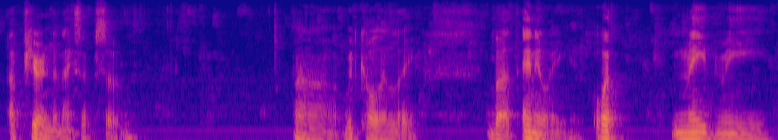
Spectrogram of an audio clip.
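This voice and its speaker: A man, a vlogger, giving a casual review of show episodes, unhurried and thinking aloud. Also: fairly low pitch, vocal fry, muffled recording.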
